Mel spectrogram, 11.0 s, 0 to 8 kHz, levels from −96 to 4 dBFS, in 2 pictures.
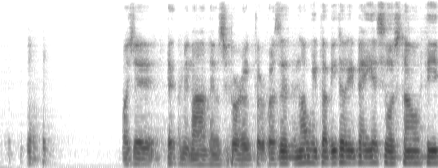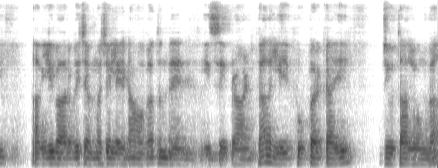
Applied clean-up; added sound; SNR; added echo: neural mask model DeepFilterNet 3.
